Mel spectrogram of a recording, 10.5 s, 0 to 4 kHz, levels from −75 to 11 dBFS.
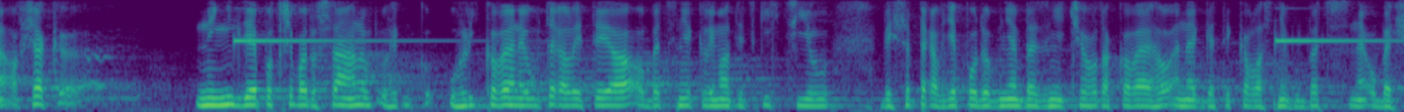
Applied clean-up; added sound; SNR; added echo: none; Piano; 16 dB; none.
